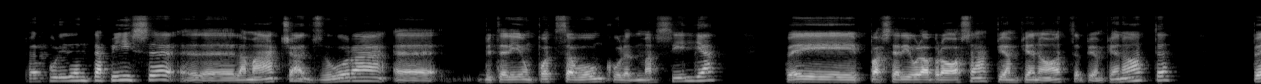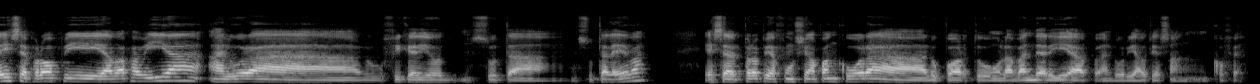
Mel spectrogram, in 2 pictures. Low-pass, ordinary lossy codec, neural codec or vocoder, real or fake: 9.9 kHz; AAC, 64 kbps; none; real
